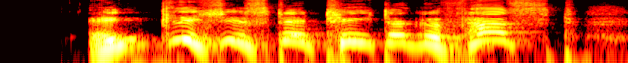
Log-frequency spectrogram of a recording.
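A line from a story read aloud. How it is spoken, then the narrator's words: Loud cheering. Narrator (German): jubelte besonders laut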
